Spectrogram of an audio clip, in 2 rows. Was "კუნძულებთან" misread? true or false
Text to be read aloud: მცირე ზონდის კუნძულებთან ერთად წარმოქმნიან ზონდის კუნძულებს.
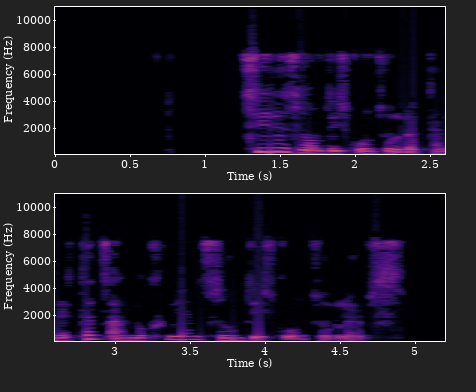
false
